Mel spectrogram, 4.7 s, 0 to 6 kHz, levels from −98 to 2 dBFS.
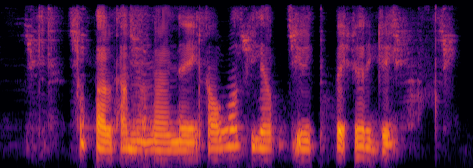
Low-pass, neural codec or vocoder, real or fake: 5.4 kHz; codec, 44.1 kHz, 1.7 kbps, Pupu-Codec; fake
